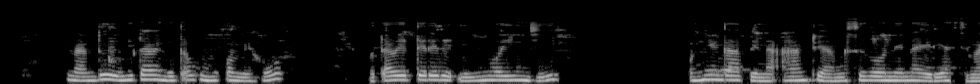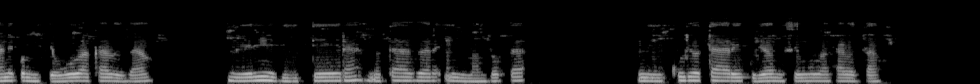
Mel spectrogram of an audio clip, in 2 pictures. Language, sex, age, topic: Oshiwambo, female, 25-35, agriculture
